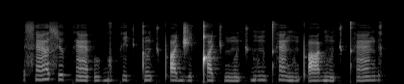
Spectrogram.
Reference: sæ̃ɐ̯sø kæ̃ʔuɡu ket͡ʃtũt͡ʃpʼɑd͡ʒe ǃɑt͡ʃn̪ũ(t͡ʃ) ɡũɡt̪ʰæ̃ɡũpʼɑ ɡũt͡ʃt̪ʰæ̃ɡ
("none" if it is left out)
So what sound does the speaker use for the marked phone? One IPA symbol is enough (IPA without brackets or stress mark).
t͡ʃ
